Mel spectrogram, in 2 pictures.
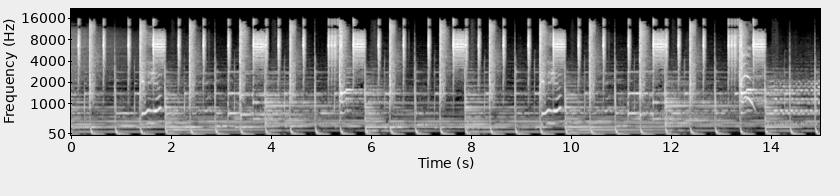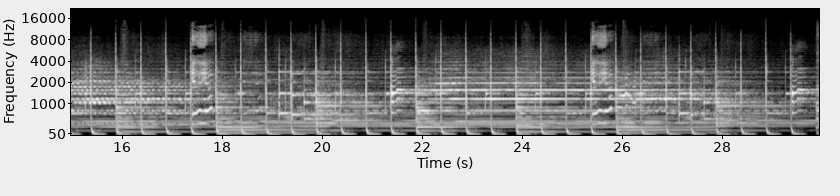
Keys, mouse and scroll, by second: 1.5 middle click, 1.8 scroll down 1, 2.0 Tab, 2.1 click, 2.2 middle click, 3.0 s, 3.9 middle click, 4.6 s, 6.2 middle click, 6.7 g, 9.2-10.4 middle drag, 11.2 click, 11.3 middle click, 11.5 s, 13.3 click, 13.4 middle click, 13.6 scroll down 2, 13.8 ctrl+s, 19.4 shift+a, 20.9 scroll down 1, 21.1 middle click, 21.8 scroll up 2, 22.1 middle click, 22.6 Tab, 22.9 g, 29.1 click, 29.4 2, 29.5 click.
